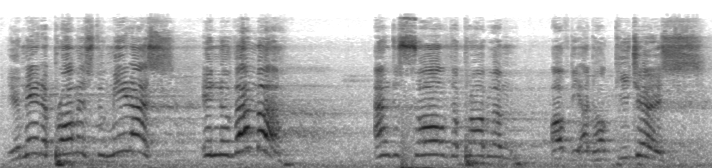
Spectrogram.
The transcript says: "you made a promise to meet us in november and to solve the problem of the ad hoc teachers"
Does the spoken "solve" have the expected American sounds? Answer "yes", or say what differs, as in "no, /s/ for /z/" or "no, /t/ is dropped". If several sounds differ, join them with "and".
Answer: yes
